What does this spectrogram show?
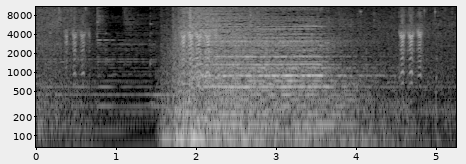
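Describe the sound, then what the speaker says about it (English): A goat bleats in The Witcher 3, a faint quiet lead-in, then a loud drawn-out bleat that swells close up and fades over a few seconds, with no talking. "Goat of mine, dearest, sweetest goat."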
